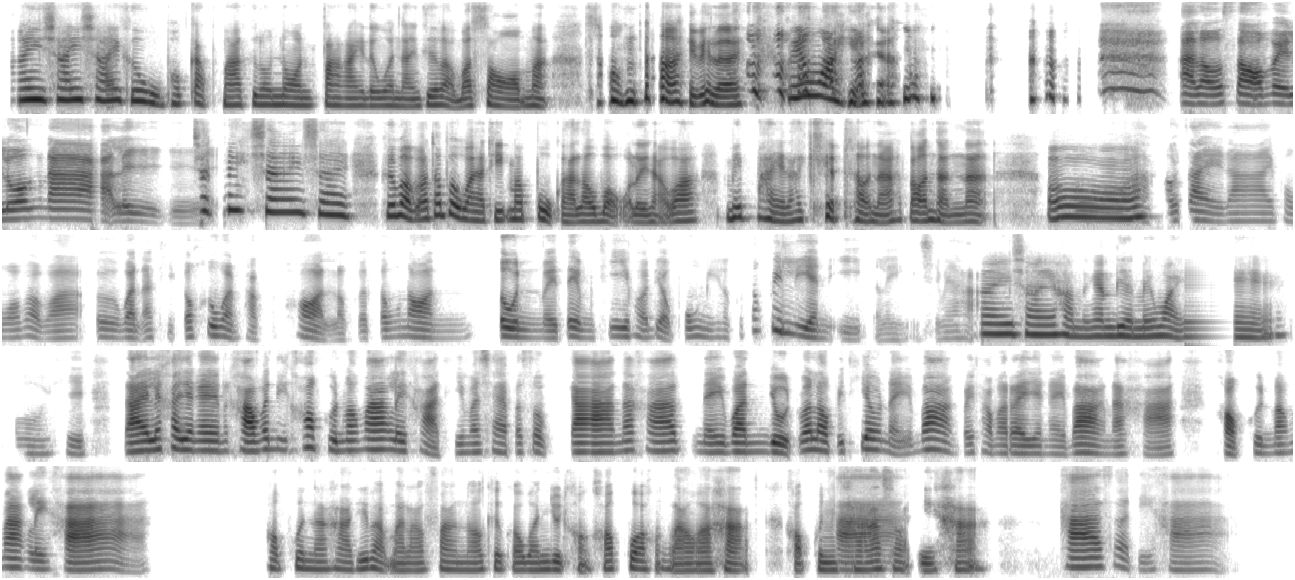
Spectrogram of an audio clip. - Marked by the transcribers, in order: laugh; laughing while speaking: "ซ้อมตาย"; laughing while speaking: "แล้ว"; chuckle; other noise; distorted speech; laughing while speaking: "ใช่"
- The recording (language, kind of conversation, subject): Thai, podcast, วันหยุดสุดสัปดาห์ ครอบครัวคุณมักทำอะไรร่วมกัน?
